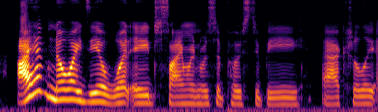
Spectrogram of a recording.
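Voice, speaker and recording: A woman speaks with a bright, sharp tone. Her delivery is animated, with lively intonation. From Texas. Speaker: webcomic artist. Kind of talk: casual read-along commentary.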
